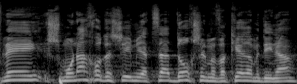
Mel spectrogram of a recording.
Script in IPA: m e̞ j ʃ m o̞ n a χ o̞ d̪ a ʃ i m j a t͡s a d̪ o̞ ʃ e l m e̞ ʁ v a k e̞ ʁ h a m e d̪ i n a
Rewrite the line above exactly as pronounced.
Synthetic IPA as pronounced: n e̞ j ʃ m o̞ n a χ o̞ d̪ a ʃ i m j a t͡s a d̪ o̞ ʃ e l m e̞ v a k e̞ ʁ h a m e d̪ i n a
